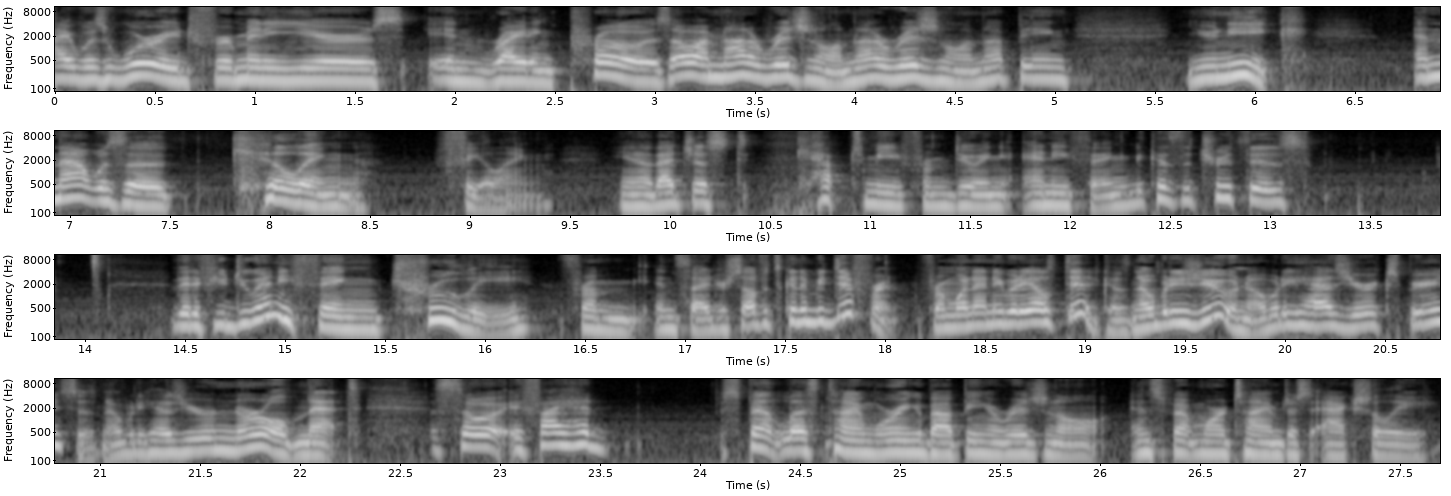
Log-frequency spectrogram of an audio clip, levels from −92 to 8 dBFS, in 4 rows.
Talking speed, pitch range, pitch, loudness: 190 wpm, 145-190 Hz, 160 Hz, -19 LUFS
